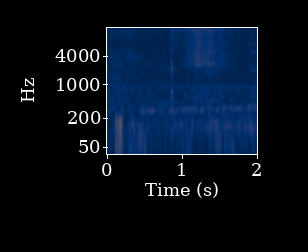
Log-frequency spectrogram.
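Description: Faint low rumble and hum of a bicycle rolling along an asphalt road, with one light click about a second in.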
